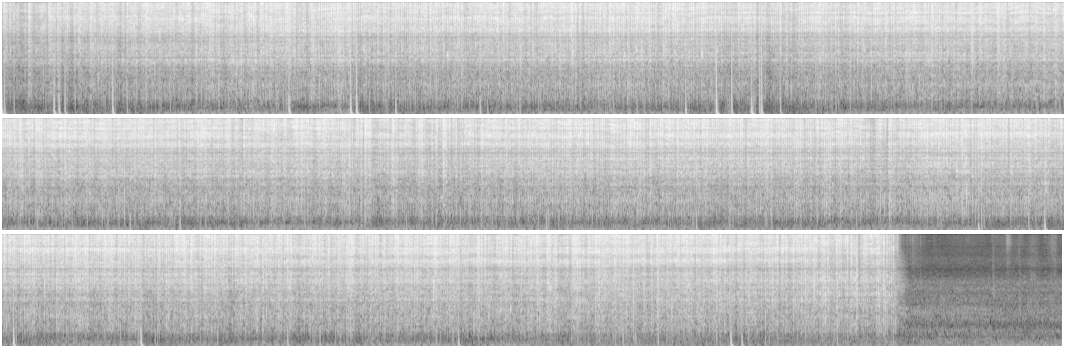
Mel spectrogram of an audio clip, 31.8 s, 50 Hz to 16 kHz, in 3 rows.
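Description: Flux-core wire welding arc from a Sealey Mighty MIG100 gasless welder laying a bead on 3.5 mm steel at maximum current: a loud, steady crackle with scattered sharper pops and a low hum under it.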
